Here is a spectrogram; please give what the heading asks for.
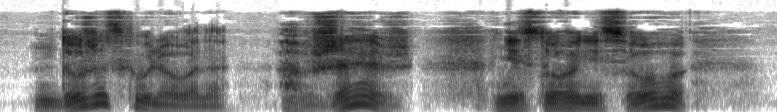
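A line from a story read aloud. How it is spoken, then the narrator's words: Animated exclamation. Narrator (Ukrainian): Пожвавившись, вигукнув Пелінг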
